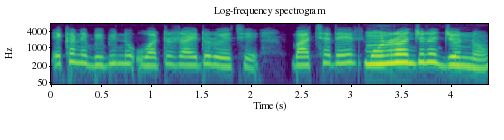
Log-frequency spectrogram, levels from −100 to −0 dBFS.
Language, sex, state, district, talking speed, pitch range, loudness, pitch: Bengali, female, West Bengal, Paschim Medinipur, 125 wpm, 230-265 Hz, -19 LUFS, 245 Hz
